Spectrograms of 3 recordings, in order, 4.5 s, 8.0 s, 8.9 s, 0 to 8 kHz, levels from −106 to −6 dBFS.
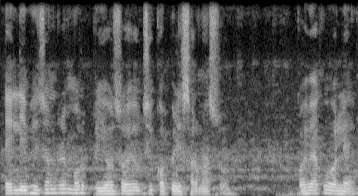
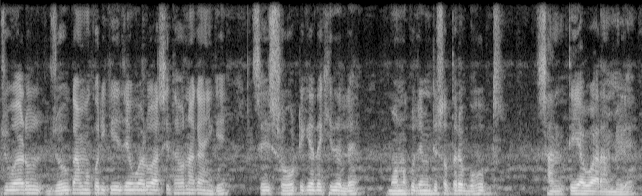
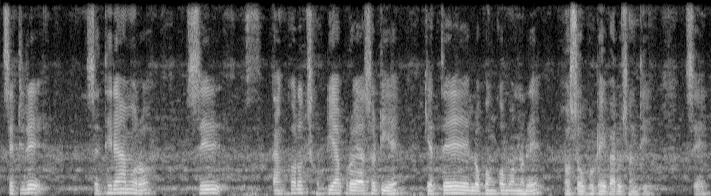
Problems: none marked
